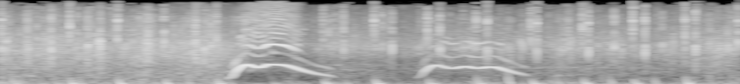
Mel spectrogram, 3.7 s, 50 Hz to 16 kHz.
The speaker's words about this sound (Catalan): Però clar, més de 1.000 euros és una cosa impressionant. No? Quan això passa, tota la seu, atenció, s'omple d'aplaudiments i emoció.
